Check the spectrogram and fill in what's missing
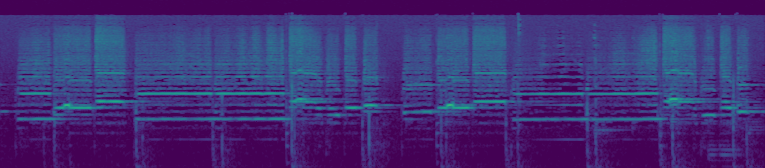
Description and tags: willow-flute
Ancient willow flute
ancient, flute, Willow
